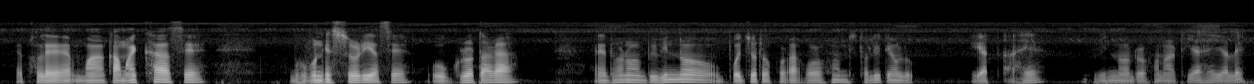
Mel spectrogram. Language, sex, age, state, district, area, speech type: Assamese, male, 45-60, Assam, Kamrup Metropolitan, urban, spontaneous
